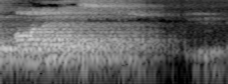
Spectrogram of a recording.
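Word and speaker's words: honest: अब क्या है ऑनेस्ट को जब हम हिंदी में लिखते हैं तो ऑनेस्ट है ना, तो ये साइलेंट है ऑनेस्ट को बोलते हैं इसे ऑनेस्ट।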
